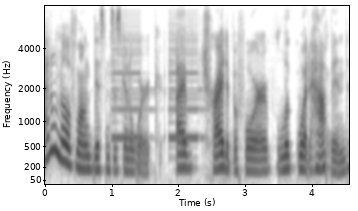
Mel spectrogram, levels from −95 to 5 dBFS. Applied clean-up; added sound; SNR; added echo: none; Alarm; 14 dB; none.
